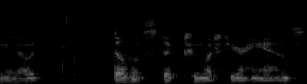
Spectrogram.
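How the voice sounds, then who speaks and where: A man talks in a Southern US accent, keeping a moderate pace. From US South. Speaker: slime shop owner. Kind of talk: casual chat. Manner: casual, filler-heavy.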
